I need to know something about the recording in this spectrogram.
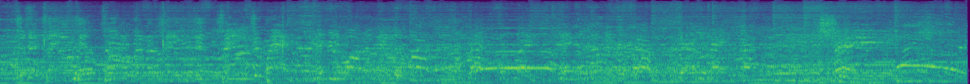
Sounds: male singing
music

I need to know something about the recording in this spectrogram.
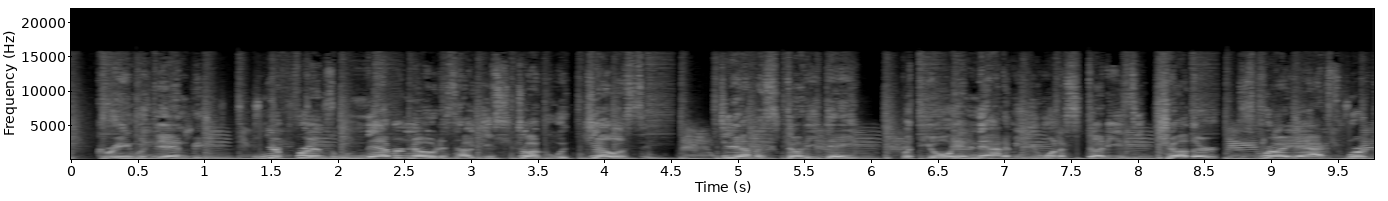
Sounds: speech
music

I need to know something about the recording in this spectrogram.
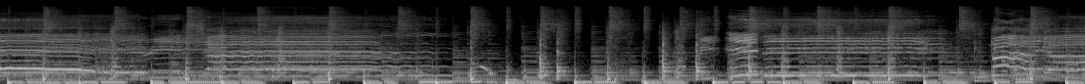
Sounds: music

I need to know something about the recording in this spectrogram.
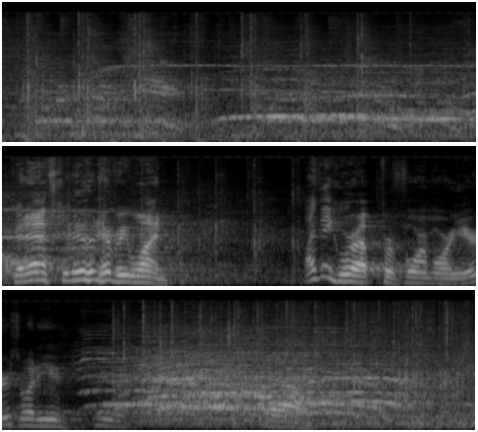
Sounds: man speaking
speech

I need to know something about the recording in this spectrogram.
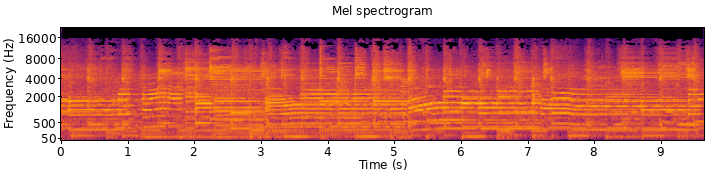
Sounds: playing steel guitar

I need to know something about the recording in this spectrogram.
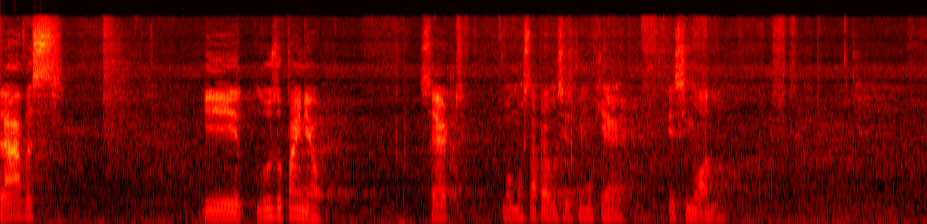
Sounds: running electric fan

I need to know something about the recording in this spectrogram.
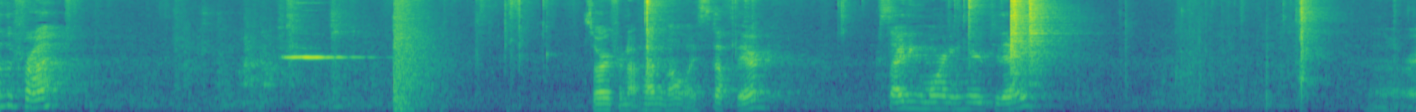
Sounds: speech
inside a small room

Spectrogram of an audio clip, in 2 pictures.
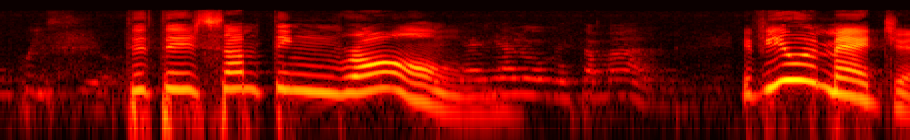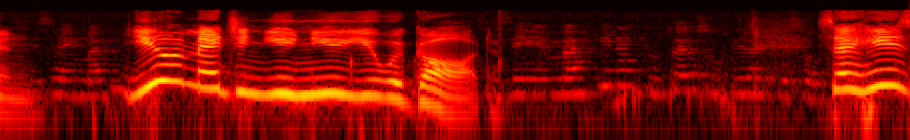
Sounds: speech

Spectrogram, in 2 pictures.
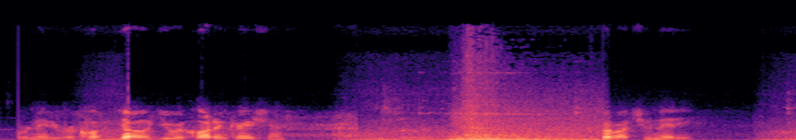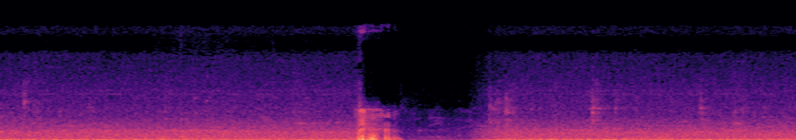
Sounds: speech

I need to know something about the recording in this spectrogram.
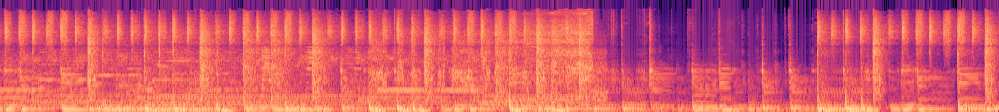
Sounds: music

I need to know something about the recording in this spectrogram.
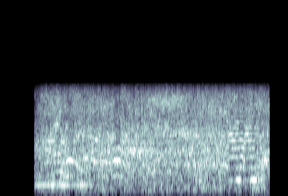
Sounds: speech
vehicle

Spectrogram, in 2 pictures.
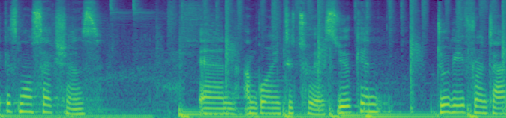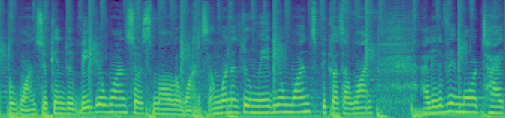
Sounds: woman speaking
music
speech

